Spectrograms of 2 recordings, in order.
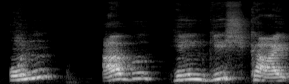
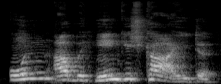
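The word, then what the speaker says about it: Unabhängigkeit: गाफ की अन उब उन अब हेंगिश काइट और हग काइट जहां पे आई जी इकट्ठा आता है उसको गाफ या श की दोनों आ प्रोनाउंस कर सकते हैं आप ठीक है तो ये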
